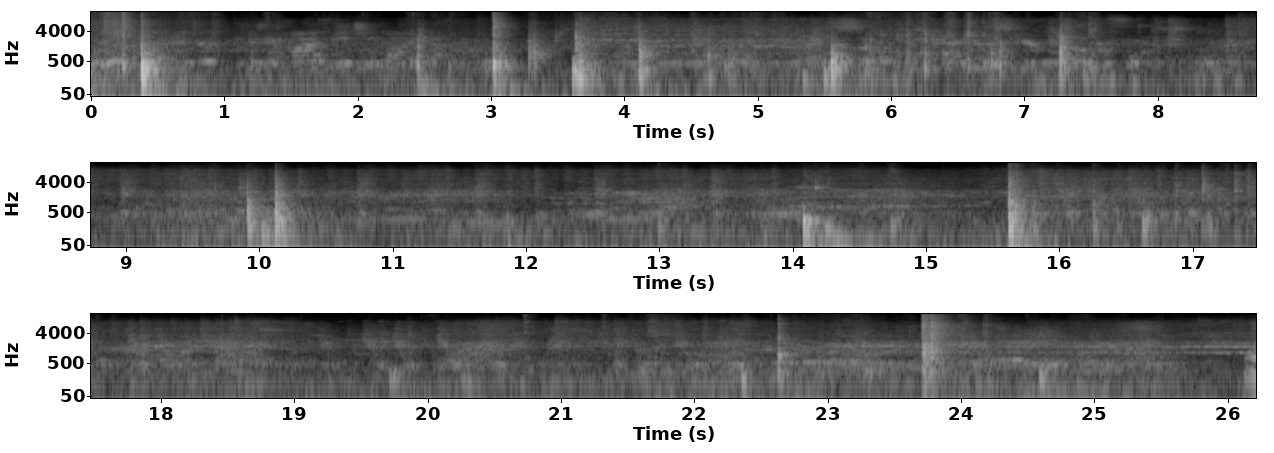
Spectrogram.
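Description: Plastic shrink wrap crinkling as a trading-card box is unwrapped. Then come a dozen or so sharp clicks and taps of hard plastic card cases and cards being handled and set down on the table. Faint background music and voices run underneath.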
